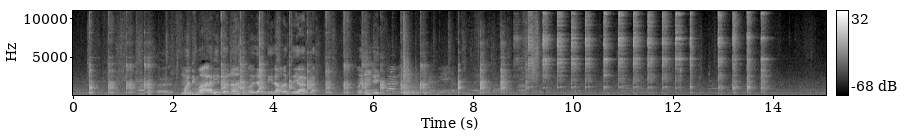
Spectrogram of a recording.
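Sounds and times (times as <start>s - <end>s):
hammer striking metal: 3.0s - 7.2s, 8.2s - 14.0s.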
